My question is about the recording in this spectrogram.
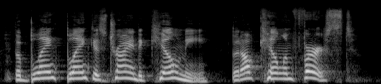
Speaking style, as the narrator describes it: Broom exclaimed

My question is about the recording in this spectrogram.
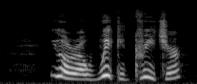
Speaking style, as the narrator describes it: cried Dorothy

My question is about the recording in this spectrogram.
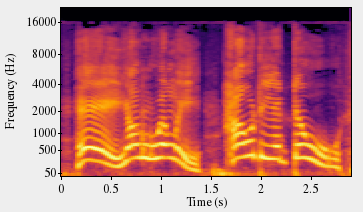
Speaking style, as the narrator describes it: he shouted

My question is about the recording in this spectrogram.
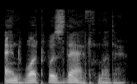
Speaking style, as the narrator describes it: Laura said coldly

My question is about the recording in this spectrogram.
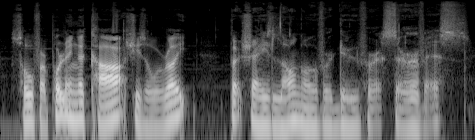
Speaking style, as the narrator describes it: he grumbled

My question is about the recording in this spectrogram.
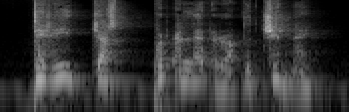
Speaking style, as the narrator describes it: I hissed at Shiloh

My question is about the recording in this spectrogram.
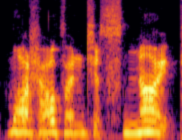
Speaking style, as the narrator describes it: I growled

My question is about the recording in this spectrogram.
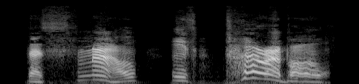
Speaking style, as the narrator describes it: Beaners called, his voice muffled because he was covering his mouth with a white gloved hand

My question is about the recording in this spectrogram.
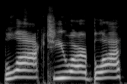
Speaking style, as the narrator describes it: screamed J

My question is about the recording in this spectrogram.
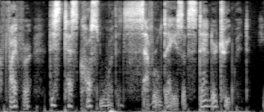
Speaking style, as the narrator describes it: he hissed in my ear

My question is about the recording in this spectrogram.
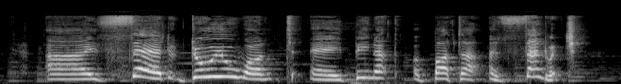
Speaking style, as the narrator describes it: yelled

